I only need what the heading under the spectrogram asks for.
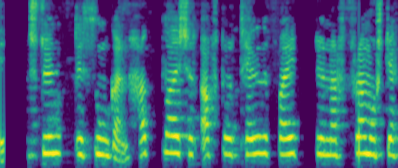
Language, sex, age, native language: Icelandic, female, 30-39, Icelandic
